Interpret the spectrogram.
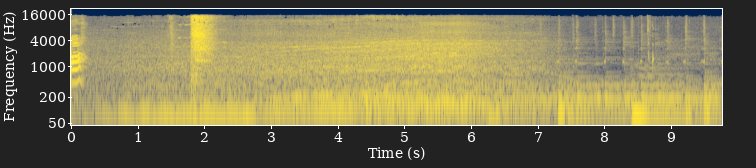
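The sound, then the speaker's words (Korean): A bus engine rumbles and rises as the bus pulls away, with a short hiss of air brakes near the start and steady low engine drone throughout. “어, 저기 버스 왔다.”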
